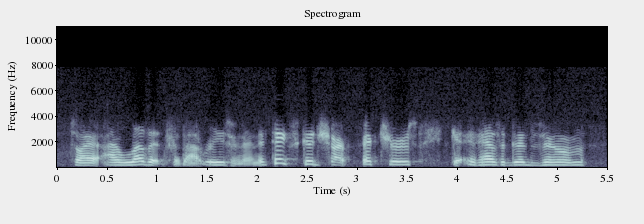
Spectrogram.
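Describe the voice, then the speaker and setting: Against noticeable background noise, a woman speaks at a moderate pace with medium pitch and ordinary pitch variation. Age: 60s. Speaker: retired senior traveler and amateur photographer. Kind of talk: casual interview. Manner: hesitant, many fillers.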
